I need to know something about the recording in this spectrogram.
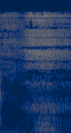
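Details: A single brief, low, rasping breath over a steady room hiss, from a sleeping adult man whose snoring annoys the person lying next to him; snoring.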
